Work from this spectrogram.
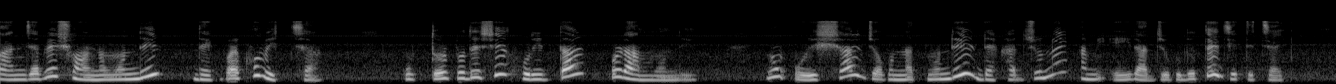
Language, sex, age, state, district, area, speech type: Bengali, female, 30-45, West Bengal, Alipurduar, rural, spontaneous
